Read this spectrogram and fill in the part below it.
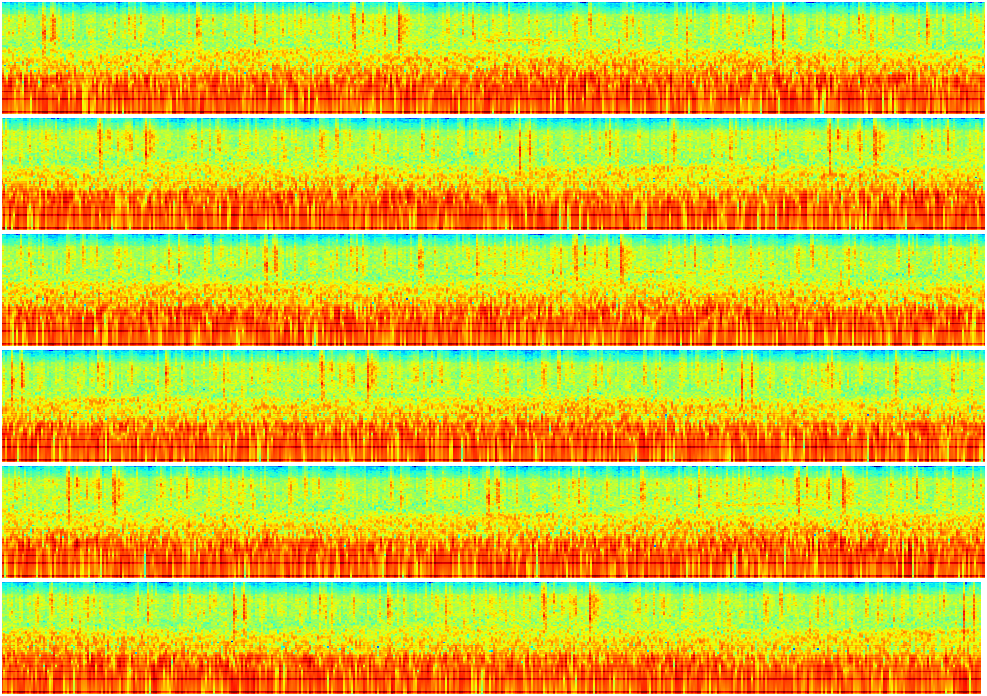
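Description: Flames crackle and roar steadily.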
